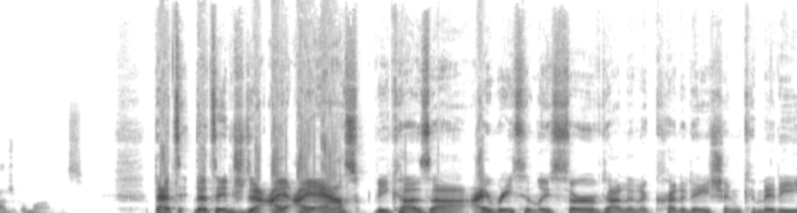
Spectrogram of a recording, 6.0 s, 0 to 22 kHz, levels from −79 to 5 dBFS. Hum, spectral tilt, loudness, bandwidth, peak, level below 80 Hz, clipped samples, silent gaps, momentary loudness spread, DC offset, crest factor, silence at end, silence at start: none; -3 dB/octave; -24 LUFS; over 20 kHz; -8 dBFS; -76 dBFS; under 0.1%; none; 11 LU; under 0.1%; 18 dB; 0 s; 0 s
